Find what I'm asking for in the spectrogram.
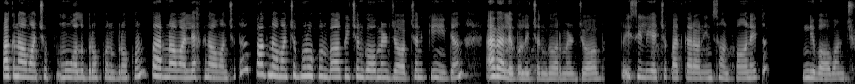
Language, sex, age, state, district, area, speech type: Kashmiri, female, 30-45, Jammu and Kashmir, Bandipora, rural, spontaneous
